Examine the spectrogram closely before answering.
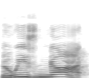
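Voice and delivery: loud, slow firm denial; Grandpa Joe firm. A narrator's reading. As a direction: stand up for him firmly. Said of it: "said Grandpa Joe".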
